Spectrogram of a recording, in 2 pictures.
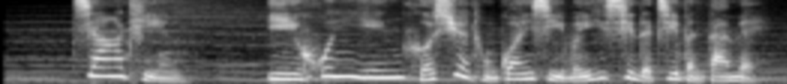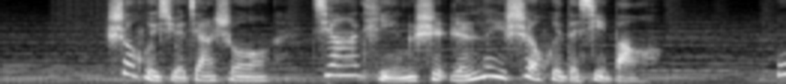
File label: chinese mandarin voiceover locutora china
